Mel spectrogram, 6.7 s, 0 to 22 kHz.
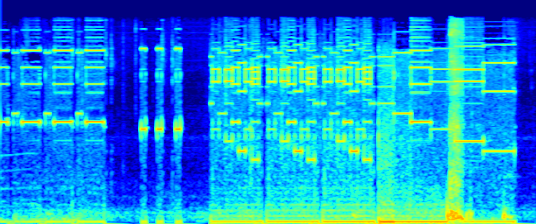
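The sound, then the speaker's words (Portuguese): Shrill electronic beeps from a 1990s Tamagotchi virtual pet chirp in quick melodic bursts, with short stuttering pauses before a longer run of bleeping tones, fairly loud, no voices. “Este era o som da melhor ideia da década.”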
